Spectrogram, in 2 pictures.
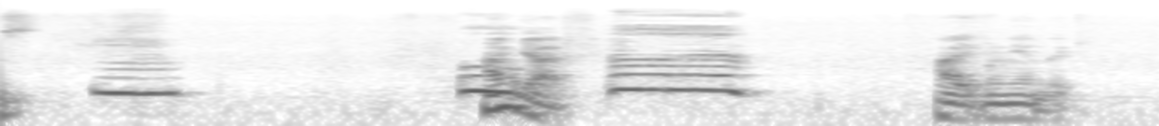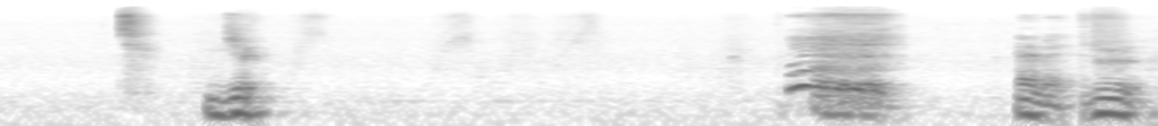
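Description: A toddler babbles and calls out in a high voice.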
